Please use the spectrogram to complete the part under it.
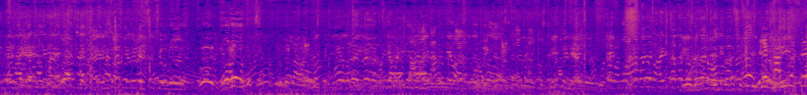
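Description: A crowd of men shouts and cheers outdoors.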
